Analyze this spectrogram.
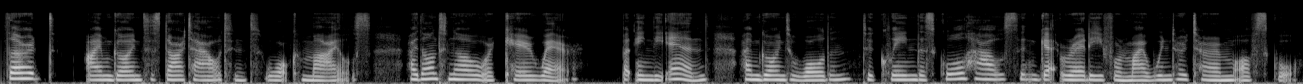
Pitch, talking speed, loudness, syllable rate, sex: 210 Hz, 165 wpm, -19 LUFS, 3.8 syllables/s, female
